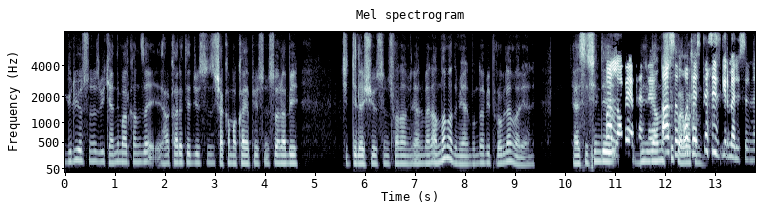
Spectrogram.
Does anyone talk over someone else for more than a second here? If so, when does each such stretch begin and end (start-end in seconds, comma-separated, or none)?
10.8-12.8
